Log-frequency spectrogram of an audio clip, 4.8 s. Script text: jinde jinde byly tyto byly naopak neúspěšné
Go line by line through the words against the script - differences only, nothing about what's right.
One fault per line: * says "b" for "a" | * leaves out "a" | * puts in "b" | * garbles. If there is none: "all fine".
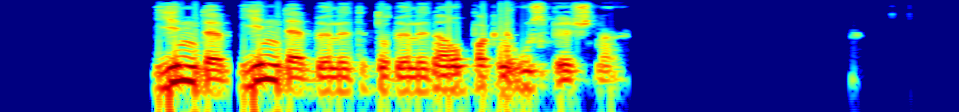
all fine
